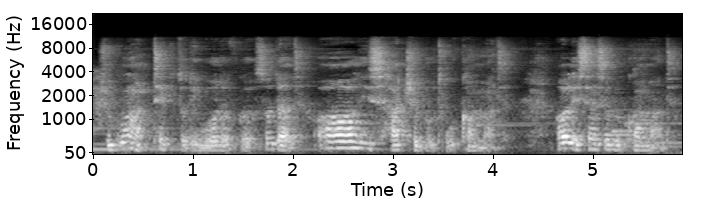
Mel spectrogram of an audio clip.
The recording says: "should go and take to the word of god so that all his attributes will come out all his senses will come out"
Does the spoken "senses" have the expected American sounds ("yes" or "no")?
no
